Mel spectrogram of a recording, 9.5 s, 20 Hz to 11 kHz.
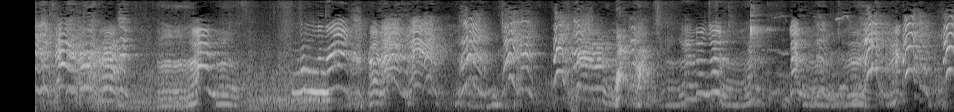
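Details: Red Shiba Inu male puppy born December 27, giving high, shrill whines and yelping whimpers that rise and fall in quick repeated bursts, nearly continuous for about nine seconds after a brief silence.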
